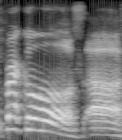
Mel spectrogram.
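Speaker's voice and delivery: sudden high, loud delight at a pet's picture; delighted recognition. Real, not acted. Recognizing beloved cat photo.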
